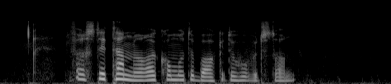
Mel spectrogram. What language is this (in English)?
Norwegian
